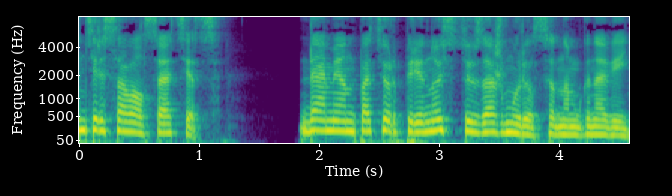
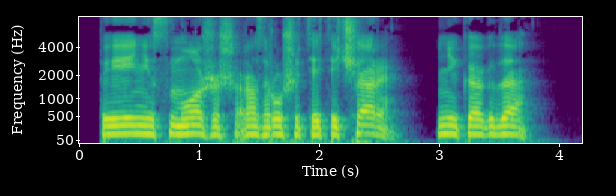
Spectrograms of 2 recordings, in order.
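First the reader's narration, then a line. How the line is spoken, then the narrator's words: Cold statement. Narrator (Russian): холодно сообщил Виктор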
